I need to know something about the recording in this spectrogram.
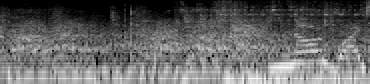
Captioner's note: crowd chanting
